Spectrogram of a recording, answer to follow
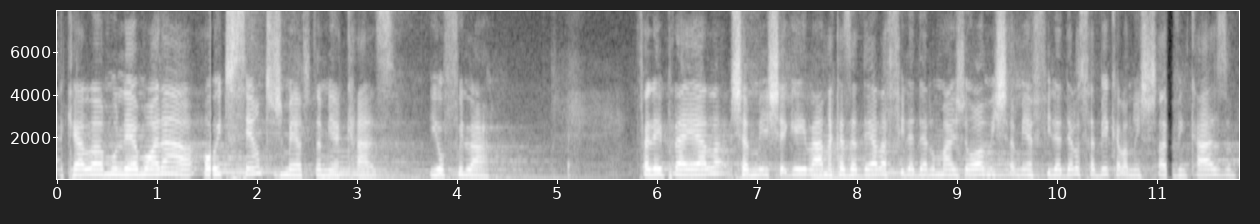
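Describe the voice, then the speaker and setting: A woman's voice: sits high, flat delivery, brisk. A Brazilian woman, a pastor's wife, tells her church testimony in an emotional, intense way, with music playing behind her. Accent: Brazilian Portuguese. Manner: emotional, intense storytelling with acted quotes. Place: church hall. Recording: reverberant hall with music behind.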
